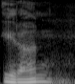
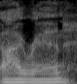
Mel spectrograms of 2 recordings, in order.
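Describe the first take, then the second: First: Iran is said with the local vowel pronunciation. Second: Iran is said with an American pronunciation. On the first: This is the pronunciation the speaker rejects. The speaker calls it wrong. "not Iran ... the way you pronounce vowels" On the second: The speaker refuses to adopt the foreign pronunciation. The speaker calls it right. "I'm a God-fearing American. I'm allowed to say Iran"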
